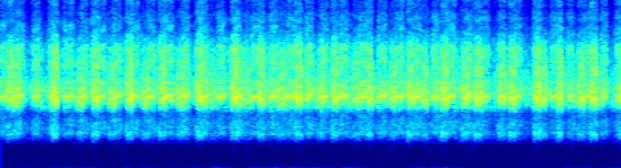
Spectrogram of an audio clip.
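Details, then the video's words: Cicadas singing in midsummer in a Greek pine forest: a dense, continuous high buzzing chorus, pulsing rapidly in slight waves with no other sounds. "Cicadas singing in midsummer - Nature sounds from the Greek fauna - Sounds of cicadas"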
